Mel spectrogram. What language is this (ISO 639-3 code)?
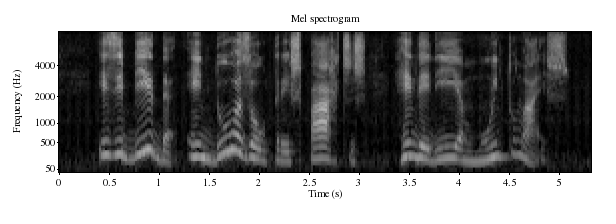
por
